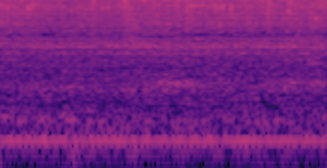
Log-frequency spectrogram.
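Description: Tomato and scampi sauce cooking in a stainless steel saucepan on a gas burner: a faint, steady sizzle with a low steady hum underneath.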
